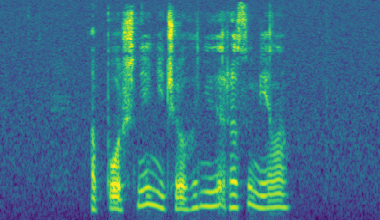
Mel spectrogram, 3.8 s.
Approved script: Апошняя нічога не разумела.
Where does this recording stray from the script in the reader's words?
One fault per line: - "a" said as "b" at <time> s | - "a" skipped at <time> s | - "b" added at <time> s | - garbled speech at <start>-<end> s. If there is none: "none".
none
